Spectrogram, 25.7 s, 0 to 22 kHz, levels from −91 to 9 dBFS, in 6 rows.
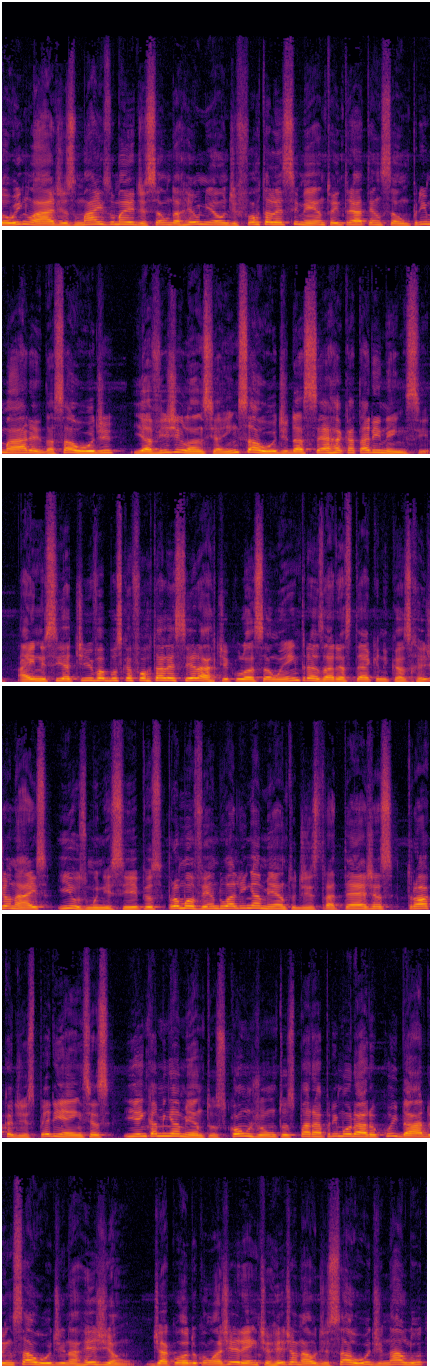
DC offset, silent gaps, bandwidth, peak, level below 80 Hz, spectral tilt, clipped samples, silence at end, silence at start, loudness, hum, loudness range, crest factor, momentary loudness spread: under 0.1%; none; 18 kHz; -4 dBFS; -62 dBFS; -5.5 dB/octave; under 0.1%; 0 s; 0 s; -20 LUFS; none; 3 LU; 16 dB; 6 LU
